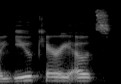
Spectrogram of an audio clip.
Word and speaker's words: eukaryotes: The two types of cells we're going to talk about are eukaryotes and prokaryotes. Eukaryotes is pronounced like you over there carry the oats to make oatmeal. You carry oats.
